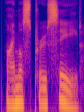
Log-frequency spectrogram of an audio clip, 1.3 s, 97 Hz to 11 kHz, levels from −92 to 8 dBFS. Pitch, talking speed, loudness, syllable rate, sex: 130 Hz, 140 wpm, -21 LUFS, 3.7 syllables/s, male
